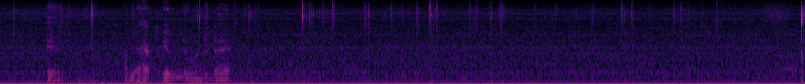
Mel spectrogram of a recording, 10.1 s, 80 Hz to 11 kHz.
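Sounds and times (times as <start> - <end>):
keyboard typing: 2.3 - 9.3.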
